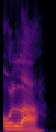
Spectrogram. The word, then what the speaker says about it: hola: always correct in them no no it's not AA it's hola you know they be like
